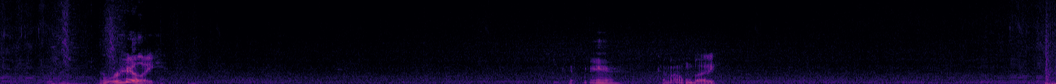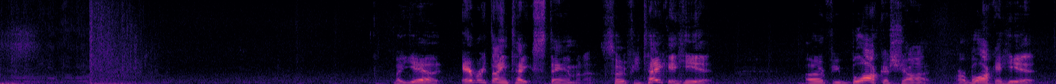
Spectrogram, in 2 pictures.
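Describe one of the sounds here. A man talks calmly and close up into a microphone.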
